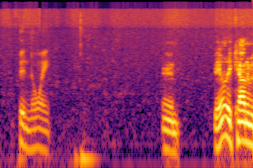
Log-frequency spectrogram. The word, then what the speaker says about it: Benoit: Some people spell it with only one T. And Chris Benoit. It's Benoit.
